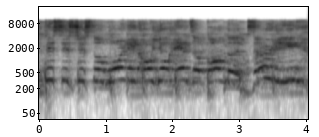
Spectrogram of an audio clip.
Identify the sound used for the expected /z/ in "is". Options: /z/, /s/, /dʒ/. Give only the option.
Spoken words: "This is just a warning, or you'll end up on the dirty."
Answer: /z/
